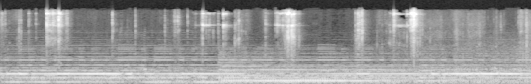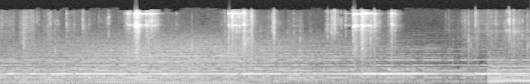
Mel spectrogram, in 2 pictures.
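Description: Background music with steady held tones, over which coins drop and clink again and again, about once a second at irregular intervals.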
